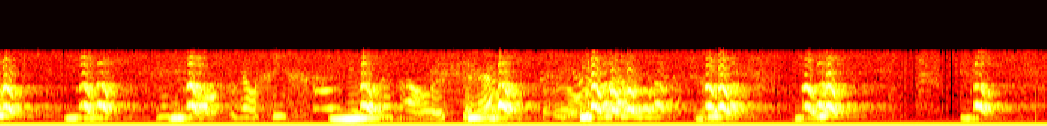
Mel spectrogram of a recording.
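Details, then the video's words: Siamangs singing at Amersfoort Zoo, Netherlands: loud booming hoots and barking notes repeated roughly every second, with rising wavering calls and throat-pumped pulses in rhythmic bursts throughout. "Siamang monkeys singing in Amersfoort Zoo"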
